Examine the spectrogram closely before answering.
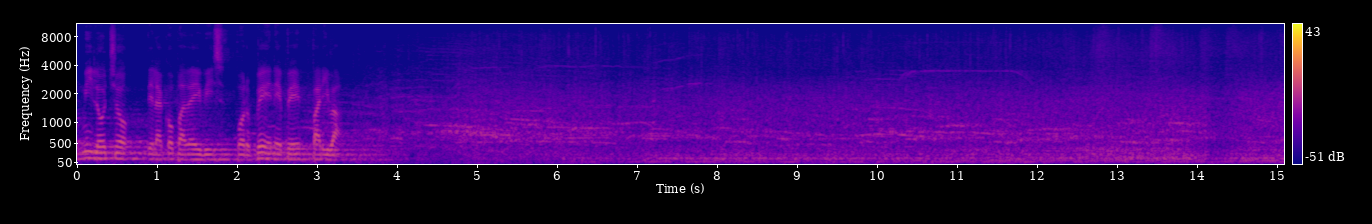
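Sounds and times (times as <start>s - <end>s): crowd calls: 3.4s - 15.0s
crowd murmur: 3.4s - 15.0s.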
